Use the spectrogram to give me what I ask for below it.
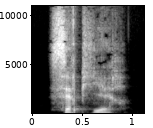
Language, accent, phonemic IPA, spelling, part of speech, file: French, France, /sɛʁ.pi.jɛʁ/, serpillière, noun, LL-Q150 (fra)-serpillière.wav
- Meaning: 1. mop, floorcloth 2. wimp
